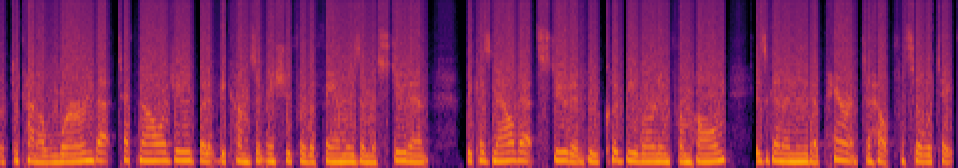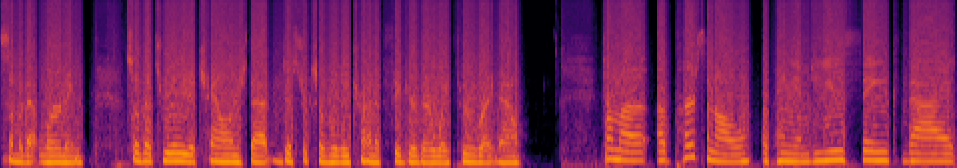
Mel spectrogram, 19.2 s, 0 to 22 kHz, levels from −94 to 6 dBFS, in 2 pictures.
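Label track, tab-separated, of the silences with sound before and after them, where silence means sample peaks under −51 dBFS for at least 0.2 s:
14.790000	15.130000	silence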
